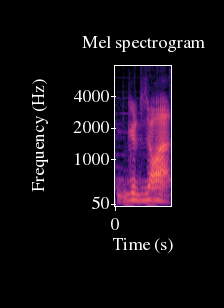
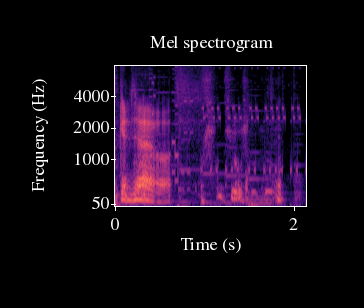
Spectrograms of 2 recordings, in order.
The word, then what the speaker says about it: Godot: His name is Godot, that I actually pronounce Godot or something until my dad corrected me. A true story, I think. Got it? It's Godot.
